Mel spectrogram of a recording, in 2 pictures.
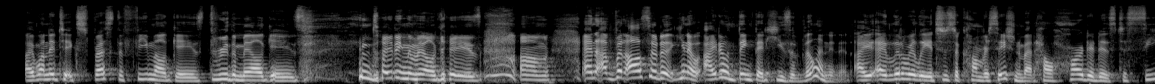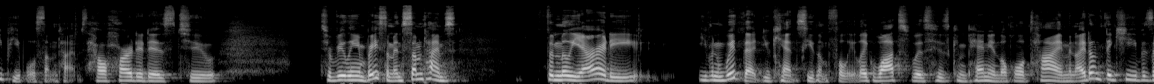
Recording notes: in a Q&A at the DGA theater in Los Angeles.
